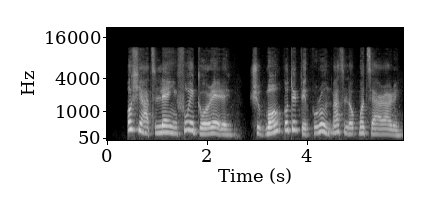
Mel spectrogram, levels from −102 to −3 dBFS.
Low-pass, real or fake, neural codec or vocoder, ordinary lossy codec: none; fake; codec, 24 kHz, 0.9 kbps, WavTokenizer, medium speech release version 1; none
